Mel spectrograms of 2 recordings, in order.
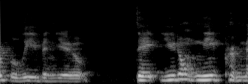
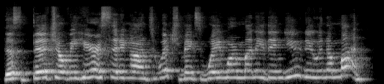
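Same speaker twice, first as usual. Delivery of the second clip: retorting; 6 semitones higher, 5 dB louder than usual. Retold or imitated. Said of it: "And I'm like".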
